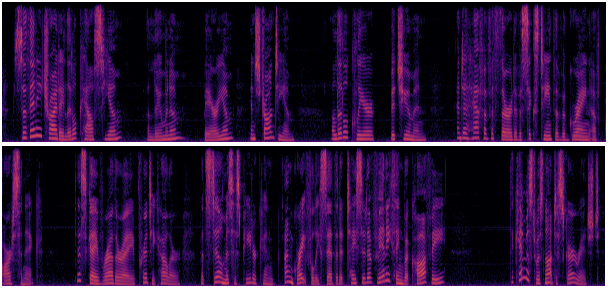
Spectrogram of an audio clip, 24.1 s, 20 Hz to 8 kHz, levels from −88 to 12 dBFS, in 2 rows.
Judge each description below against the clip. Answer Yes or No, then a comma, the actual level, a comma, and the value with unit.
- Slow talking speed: Yes, slow, 130 wpm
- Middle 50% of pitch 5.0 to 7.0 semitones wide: Yes, wide, 5.5 semitones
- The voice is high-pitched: Yes, high, 215 Hz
